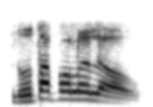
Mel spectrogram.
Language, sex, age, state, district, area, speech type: Assamese, male, 30-45, Assam, Darrang, rural, conversation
